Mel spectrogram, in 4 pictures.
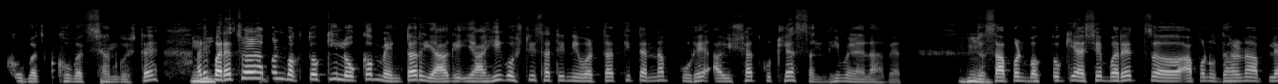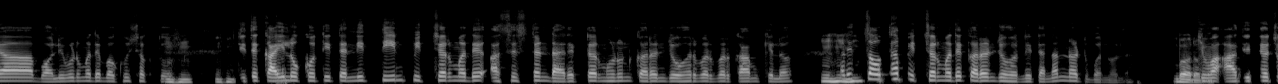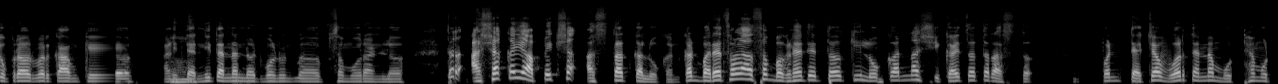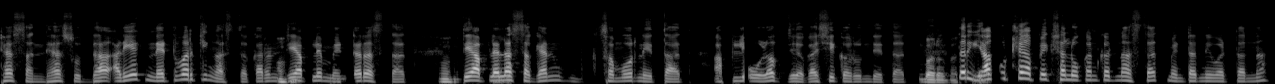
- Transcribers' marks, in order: static; other background noise; in English: "मेंटर"; tapping; distorted speech; in English: "मेंटर"; in English: "मेंटर"
- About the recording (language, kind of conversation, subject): Marathi, podcast, दीर्घकालीन करिअर योजना बनवण्यात मार्गदर्शक कसा हातभार लावतो?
